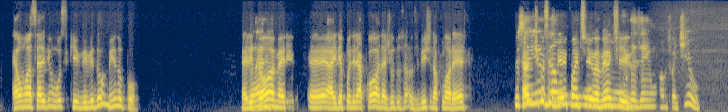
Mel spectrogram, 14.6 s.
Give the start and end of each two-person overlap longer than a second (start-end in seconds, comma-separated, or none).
10.4-12.7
